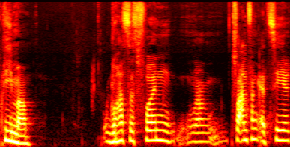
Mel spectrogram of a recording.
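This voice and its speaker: A woman talks with fairly even intonation. The recording is very clean, and the background is silent. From Emsland, Germany. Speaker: podcast host. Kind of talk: interview. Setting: in a shop.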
